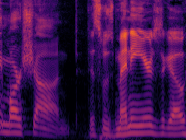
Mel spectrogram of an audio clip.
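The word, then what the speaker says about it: Marchand: It's become Marian. And I'm like, do I have this wrong? I assumed it was Marawn, but all these hockey guys are saying Marian. Give me that one more time, though, because it's is it Marshawn or Marshand? He puts the emphasis on the first syllable.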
